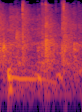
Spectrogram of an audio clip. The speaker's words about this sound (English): Round of applause.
